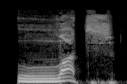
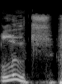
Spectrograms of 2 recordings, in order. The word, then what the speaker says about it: Lutz: Yeah, the guy, Mr. Lutz, not Lutz. – With the beard. – spelled the same way, by the way. But the dude that killed his whole family. – George. – George Lutz, spelled the same way as Lutz here in the Tampa Bay area.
